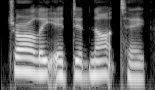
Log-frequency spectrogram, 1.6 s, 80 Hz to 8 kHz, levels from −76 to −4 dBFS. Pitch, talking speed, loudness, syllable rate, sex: 175 Hz, 195 wpm, -16 LUFS, 4.3 syllables/s, female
